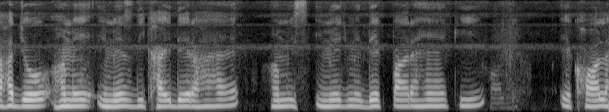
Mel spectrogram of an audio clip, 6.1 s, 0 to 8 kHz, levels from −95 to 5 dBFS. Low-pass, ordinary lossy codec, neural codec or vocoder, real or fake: none; none; none; real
